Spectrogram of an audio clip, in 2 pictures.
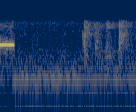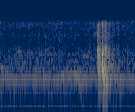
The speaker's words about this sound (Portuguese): No momento, não podemos atender. Por favor, deixe seu nome e número de telefone após o beep e possamos retornar a sua chamada.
